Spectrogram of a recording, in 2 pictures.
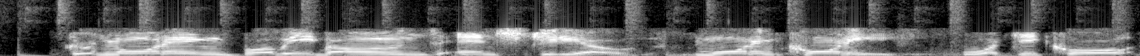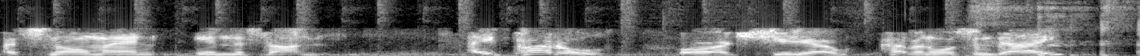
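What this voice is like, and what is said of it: Australian accent. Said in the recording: “It's funnier with an accent.”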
